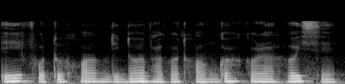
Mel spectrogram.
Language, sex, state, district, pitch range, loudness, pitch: Assamese, male, Assam, Sonitpur, 120-135 Hz, -15 LUFS, 125 Hz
